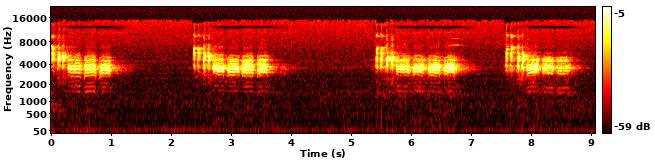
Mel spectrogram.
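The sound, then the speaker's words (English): A chickadee calls four times in a steady rhythm, each call a quick run of raspy, repeated notes, clear against a quiet outdoor background with no talking. “chickadee-dee-dee. What a glorious song from that tiny bird.”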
